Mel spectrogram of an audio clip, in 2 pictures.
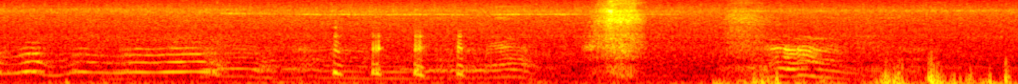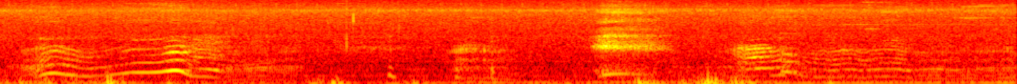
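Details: Pet dog singing in a run of warbling, yodel-like howls that swoop up and down, with short breaks between phrases, breathy bursts and low rumbling noise, and a steady hum behind.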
